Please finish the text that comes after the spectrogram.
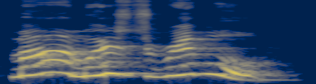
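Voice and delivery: high, loud call to Mom, drawn out; hollering. A narrator's reading. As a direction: holler across the house in alarm. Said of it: "rushed into the kitchen and hollered".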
